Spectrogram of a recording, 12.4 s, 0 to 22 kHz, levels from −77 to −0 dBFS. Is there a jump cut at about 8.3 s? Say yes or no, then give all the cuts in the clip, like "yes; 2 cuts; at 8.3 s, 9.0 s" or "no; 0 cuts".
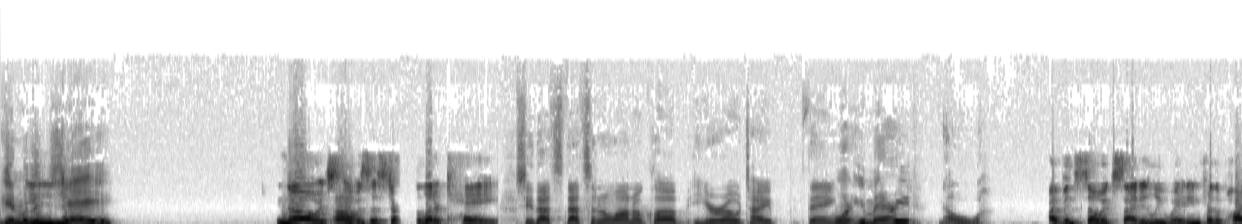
yes; 2 cuts; at 5.2 s, 8.3 s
